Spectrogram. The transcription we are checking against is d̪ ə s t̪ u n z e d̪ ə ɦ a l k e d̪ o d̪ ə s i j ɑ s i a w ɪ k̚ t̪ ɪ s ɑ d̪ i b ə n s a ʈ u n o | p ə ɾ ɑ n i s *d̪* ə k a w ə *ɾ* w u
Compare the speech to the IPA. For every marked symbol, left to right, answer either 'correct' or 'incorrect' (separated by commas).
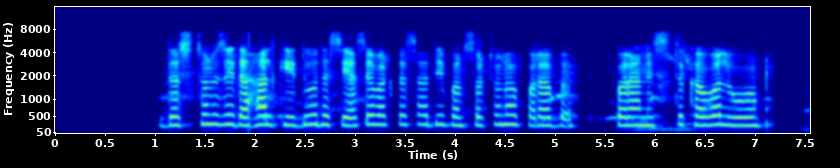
incorrect, incorrect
